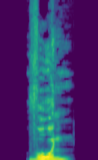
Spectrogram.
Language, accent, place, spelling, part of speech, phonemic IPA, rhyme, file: German, Germany, Berlin, wohn, verb, /voːn/, -oːn, De-wohn.ogg
- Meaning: 1. singular imperative of wohnen 2. first-person singular present of wohnen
